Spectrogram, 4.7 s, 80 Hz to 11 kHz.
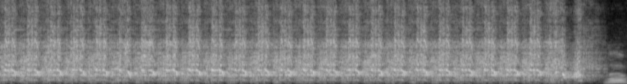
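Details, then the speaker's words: Kymco Agility 125 scooter, newly refitted with wheel and exhaust, cranks in even pulses about three per second without firing though the pump feeds the carb; owner wonders if the timing is out, unconfirmed. "she ain't gonna go I wonder if it's time in related we've got the timing us about face somehow"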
